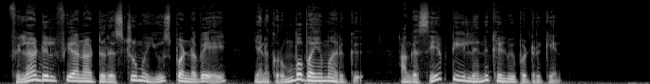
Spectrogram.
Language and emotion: Tamil, fearful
